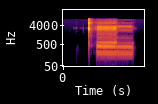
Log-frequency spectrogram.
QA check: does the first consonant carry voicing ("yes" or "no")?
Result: no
